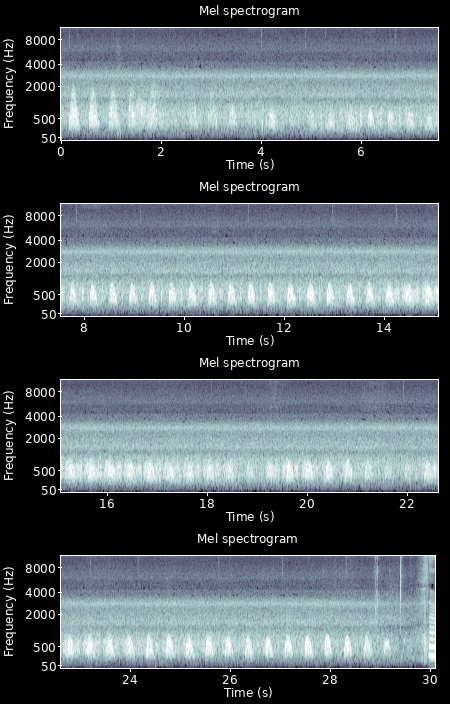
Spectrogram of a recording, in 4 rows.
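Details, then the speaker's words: Fetal heartbeat at 12–13 weeks of pregnancy on a home heart Doppler, mother lying slightly propped up: rapid, regular whooshing pulses, about 150 a minute, described as a little slow because the baby is not moving. "there is the baby's heartbeat and it's a little sow right now because the baby's not moving around"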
